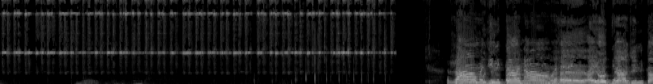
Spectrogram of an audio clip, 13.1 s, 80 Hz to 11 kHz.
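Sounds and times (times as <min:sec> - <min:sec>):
hand bell rung rapidly: 0:00.0 - 0:08.0.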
